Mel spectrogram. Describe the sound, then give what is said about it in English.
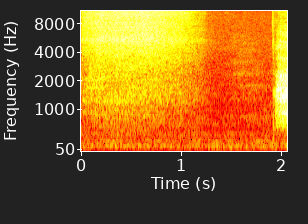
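An audience takes a deep breath in together, a broad, airy hiss of many inhalations lasting just over a second before it drops to near quiet. “So we would tell everybody not to move and to take a deep what? Deep breath. Right now, everybody, take a deep breath.”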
